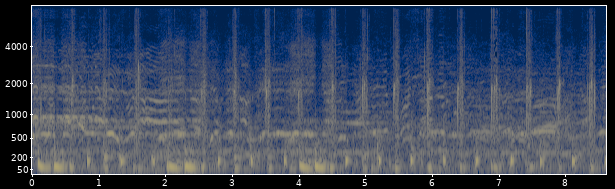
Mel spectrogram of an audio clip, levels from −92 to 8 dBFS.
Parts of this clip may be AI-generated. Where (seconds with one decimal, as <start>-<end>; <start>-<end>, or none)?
2.2-4.5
